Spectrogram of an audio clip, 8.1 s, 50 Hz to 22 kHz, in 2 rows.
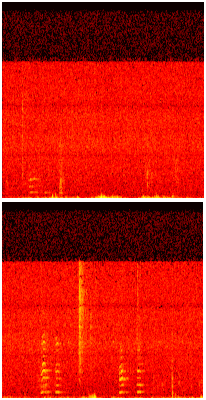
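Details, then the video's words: Stray orange tabby cats in a residential neighbourhood, greeting and welcoming a familiar person. Three short, tonal meows come at about half a second, five seconds and six and a half seconds, over steady low rumbling and scuffing noise from outdoors. "2匹の野良茶トラ、人間に歓迎の出待ちをする Two tabby cats welcomed me"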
